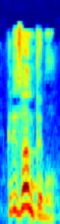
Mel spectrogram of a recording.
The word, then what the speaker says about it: crisântemo: é catéter com acento crisântemo ou crisantemo não tenha medo de falar errado quando pedir essa flor para o florista pois ambas as formas estão corretas Mas se você quer saber a forma preferida da maioria dos brasileiros lá vai crisântemo com acento duplex ou duplex as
